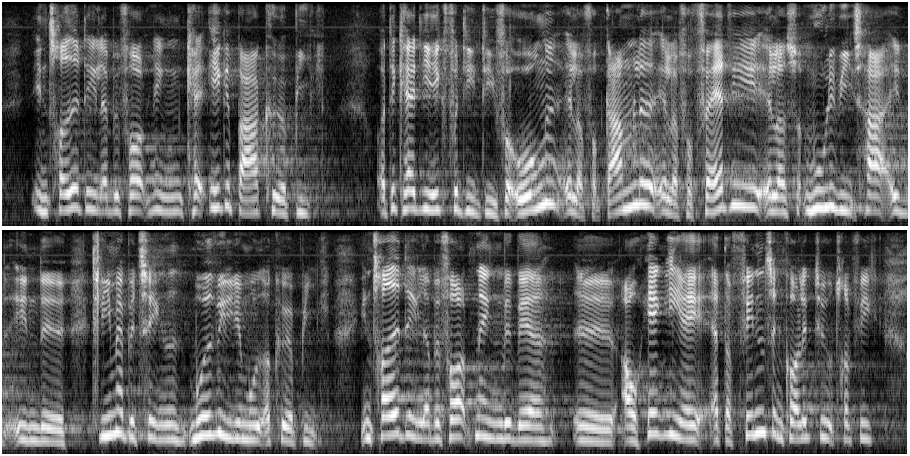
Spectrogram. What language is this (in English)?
Danish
